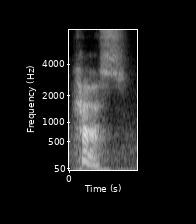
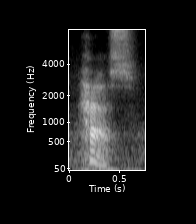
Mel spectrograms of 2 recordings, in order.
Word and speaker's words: huis: The UI blend is quite hard to pronounce and not found anywhere in English either, as in the word huis, huis, which is the word for house, but you don't want to pronounce it ow, like in house. It's as in huis.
